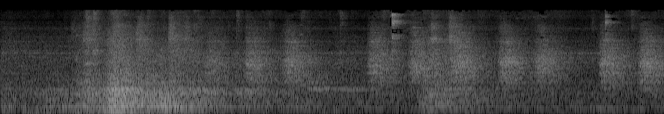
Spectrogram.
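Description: A glass conical flask swirled by hand under a burette during an acid titration, giving a few short swishing, scraping noises over a steady low room hum. A louder swell of noise comes about a second in.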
